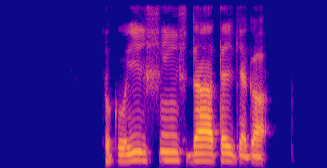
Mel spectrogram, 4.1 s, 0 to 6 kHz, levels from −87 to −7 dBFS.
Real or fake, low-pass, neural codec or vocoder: fake; 5.4 kHz; codec, 16 kHz, 4 kbps, X-Codec, HuBERT features, trained on general audio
